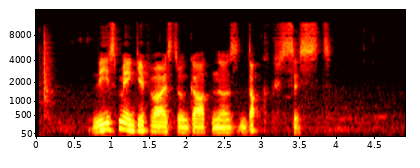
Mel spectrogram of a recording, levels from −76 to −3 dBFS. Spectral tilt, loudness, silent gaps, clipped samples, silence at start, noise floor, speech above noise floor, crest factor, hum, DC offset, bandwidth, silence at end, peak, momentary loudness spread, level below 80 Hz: -4.5 dB/octave; -20 LUFS; none; under 0.1%; 0.1 s; -53 dBFS; 33 dB; 22 dB; none; under 0.1%; 11.5 kHz; 1 s; 0 dBFS; 16 LU; -48 dBFS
